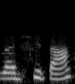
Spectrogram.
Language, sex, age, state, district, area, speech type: Telugu, female, 45-60, Andhra Pradesh, Visakhapatnam, urban, conversation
